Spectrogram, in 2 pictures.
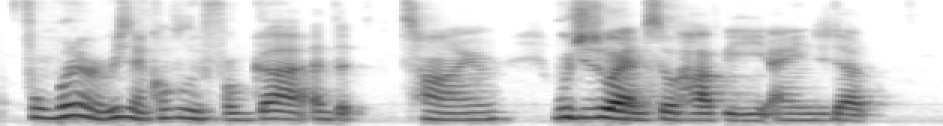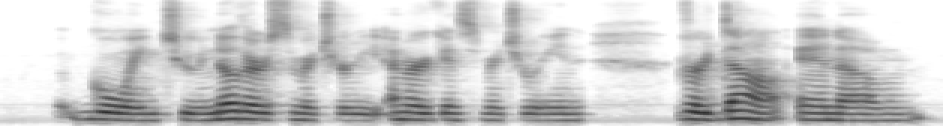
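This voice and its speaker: Woman, 20s, French accent, slightly low voice, easygoing live-stream chatter who rambles. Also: darkish tone. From France. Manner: chatty, rambling, lots of fillers and restarts. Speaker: travel vlogger answering live chat. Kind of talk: casual live-stream chat.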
